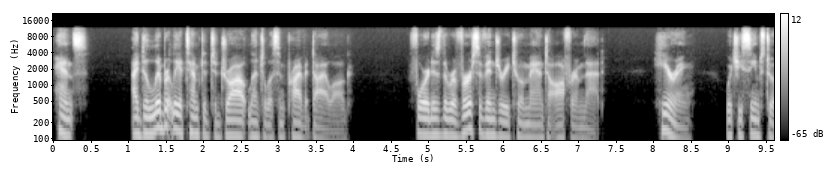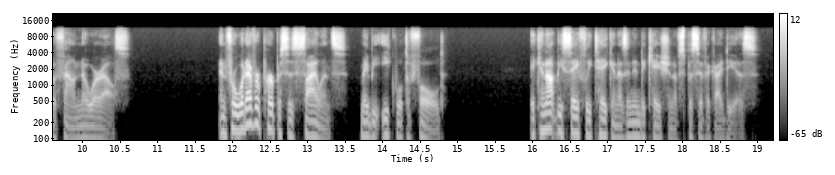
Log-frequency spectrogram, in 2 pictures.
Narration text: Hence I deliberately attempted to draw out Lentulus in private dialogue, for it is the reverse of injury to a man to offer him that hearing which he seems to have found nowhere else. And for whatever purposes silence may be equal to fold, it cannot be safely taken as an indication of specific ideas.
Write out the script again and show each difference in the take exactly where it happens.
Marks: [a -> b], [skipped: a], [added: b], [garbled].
Hence I deliberately attempted to draw out Lentulus in private dialogue, for it is the reverse of injury to a man to offer him that hearing which he seems to have found nowhere else. And for whatever purposes silence may be equal to fold, it cannot be safely taken as an indication of specific ideas.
